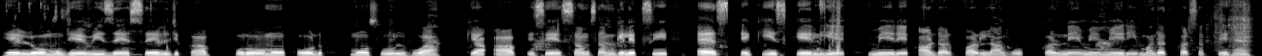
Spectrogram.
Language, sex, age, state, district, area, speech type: Urdu, female, 18-30, Bihar, Saharsa, rural, read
